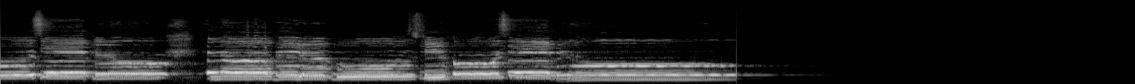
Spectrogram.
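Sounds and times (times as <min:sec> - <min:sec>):
sopranos singing: 0:00.0 - 0:07.6.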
